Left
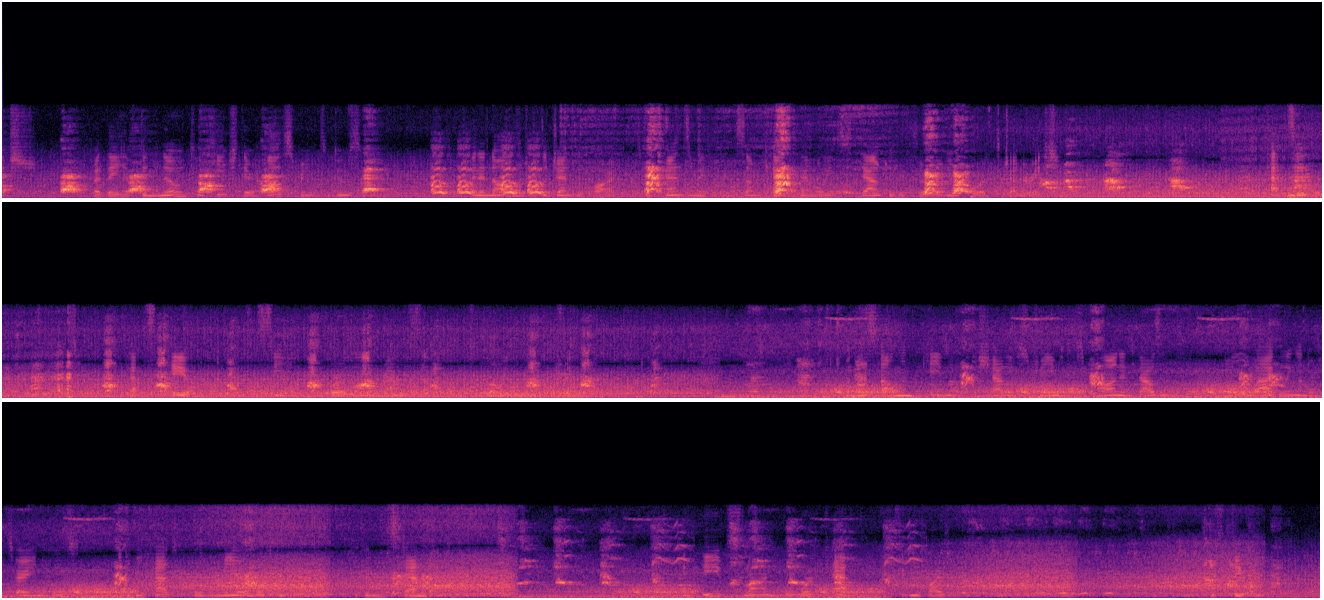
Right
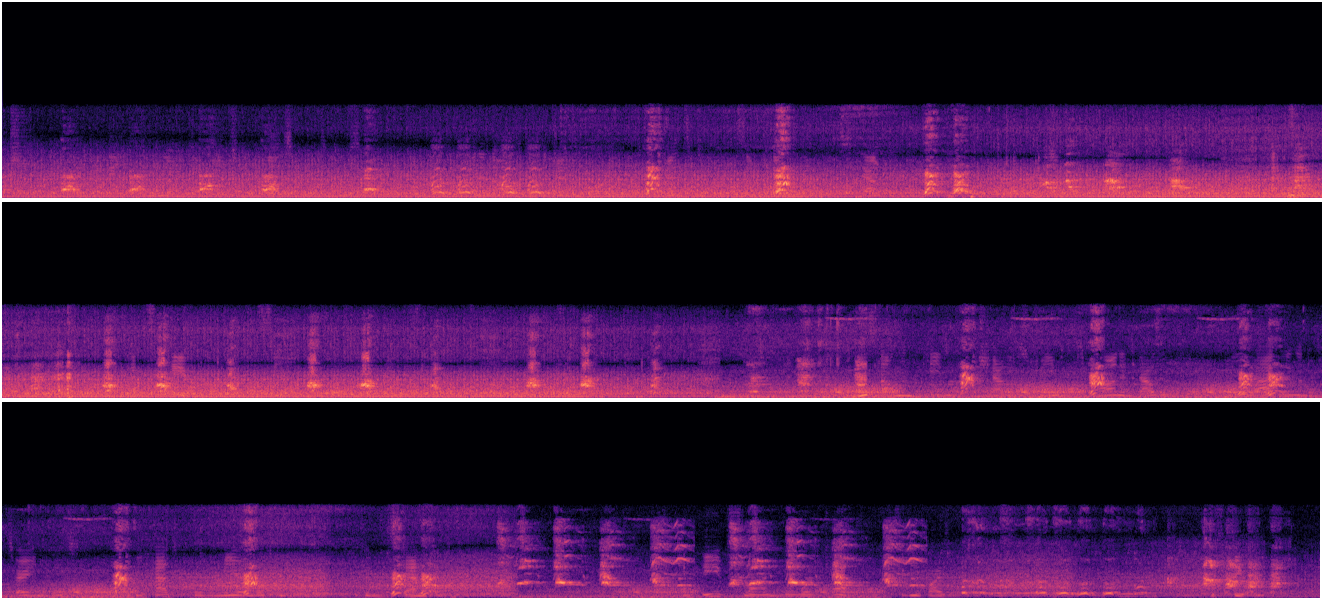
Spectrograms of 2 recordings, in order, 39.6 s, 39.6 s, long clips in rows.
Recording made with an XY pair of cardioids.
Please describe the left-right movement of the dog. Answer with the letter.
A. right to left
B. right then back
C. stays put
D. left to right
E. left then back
D.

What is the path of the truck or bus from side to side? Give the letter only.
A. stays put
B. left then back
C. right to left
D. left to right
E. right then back
C.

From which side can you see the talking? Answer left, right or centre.
left.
